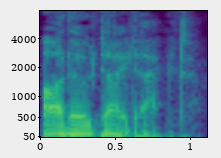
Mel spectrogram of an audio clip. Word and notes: autodidact: American English

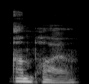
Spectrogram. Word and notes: umpire: Australian English

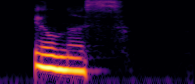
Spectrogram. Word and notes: illness: British English

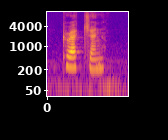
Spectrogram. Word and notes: correction: American English

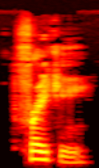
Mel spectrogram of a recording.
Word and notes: freaky: Australian English

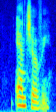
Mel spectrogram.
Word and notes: anchovy: American English

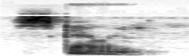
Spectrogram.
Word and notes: skerry: British English

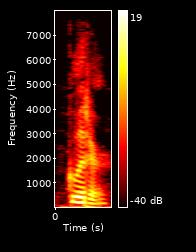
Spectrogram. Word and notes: glitter: American English

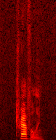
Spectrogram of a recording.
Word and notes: travelling: American English

